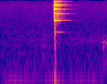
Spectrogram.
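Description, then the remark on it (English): A single bright, ringing clink of a paintbrush knocking against a jar of water as it is rinsed clean stands out once over faint background hiss. No one speaks. “Right, let's just get a clean paintbrush. Clean this in that water.”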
